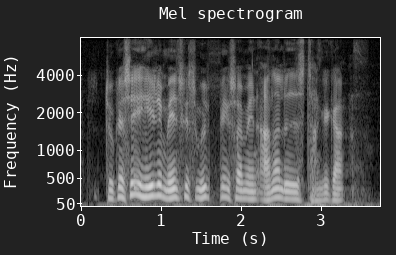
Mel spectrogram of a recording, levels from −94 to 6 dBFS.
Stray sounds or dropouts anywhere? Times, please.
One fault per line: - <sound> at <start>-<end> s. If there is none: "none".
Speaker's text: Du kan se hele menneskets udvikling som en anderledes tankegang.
- dropout at 1.6-1.7 s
